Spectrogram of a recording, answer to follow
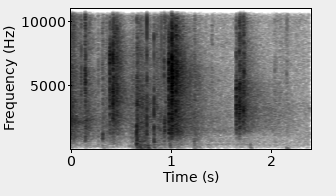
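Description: Handling noise on a headset microphone as it is lifted off the head: a few scattered taps and rubs. The last of the applause dies away in the first moment.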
